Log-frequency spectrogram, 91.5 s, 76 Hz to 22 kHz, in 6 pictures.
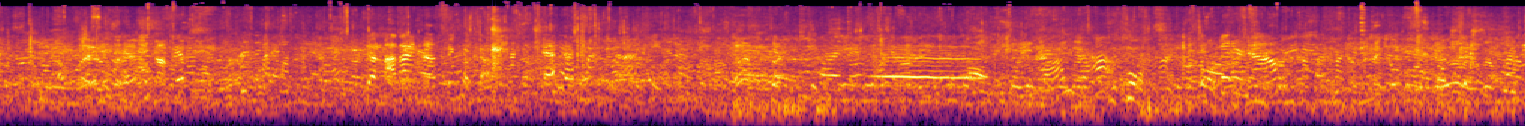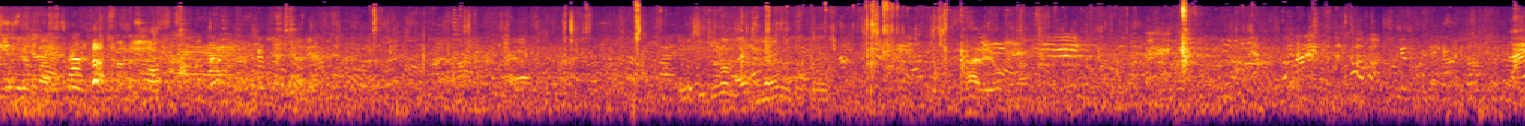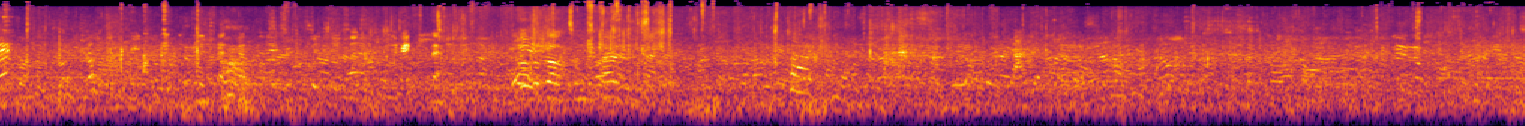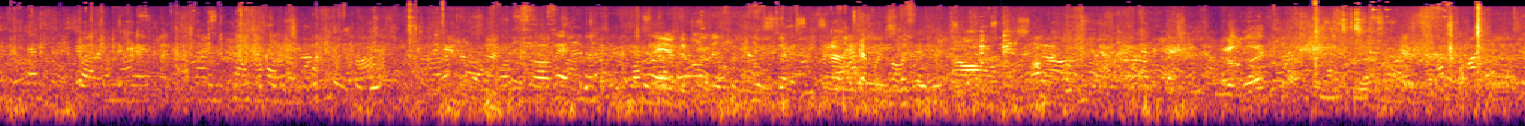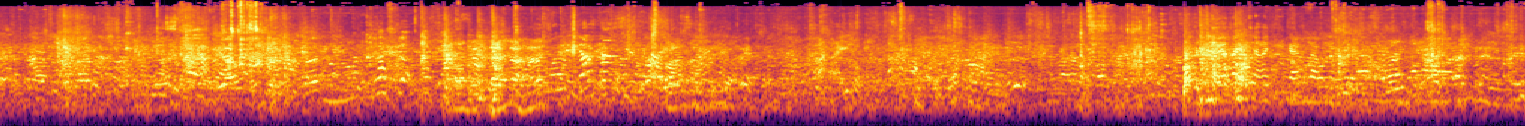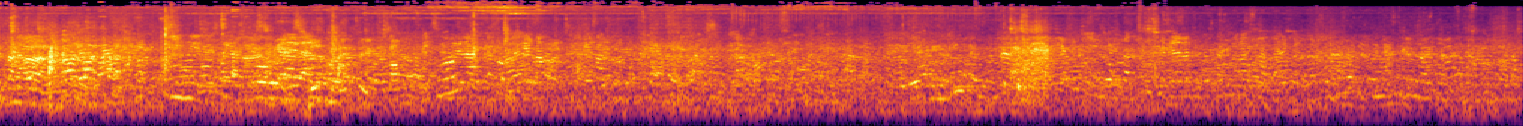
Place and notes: Malmö, Sweden - Malmö restaurants
Making a short walk on one of the main square of Malmö, sound of the restaurants, during a very shiny day off.
17 April 2019, 13:35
